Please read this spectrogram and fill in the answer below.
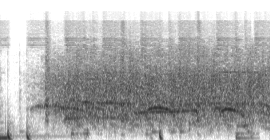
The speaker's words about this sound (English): My apologies. We got to hit you with the claps again.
